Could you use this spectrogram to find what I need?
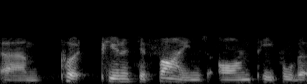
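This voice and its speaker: A man with an English accent. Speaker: tech company executive. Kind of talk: conference presentation. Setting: virtual event. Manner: halting, many fillers and repeats.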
